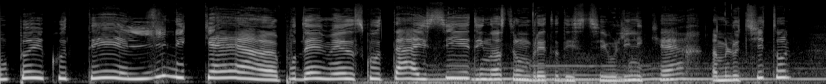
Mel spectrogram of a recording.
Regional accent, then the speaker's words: Brazil; Eu não sei, eu só sei falar por mim, que eu que sou brasileira.

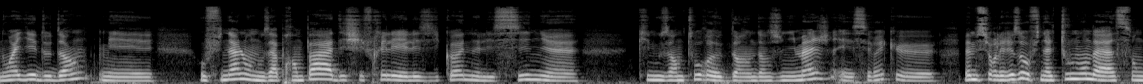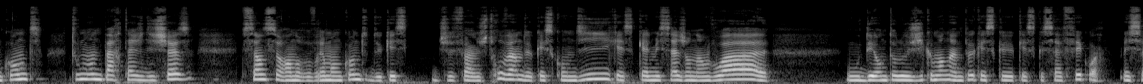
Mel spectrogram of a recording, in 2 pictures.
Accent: Montpellier, Occitanie, France; now in Arles, France; et sinon je suis Montpellieraine. J'ai grandi à Montpellier

